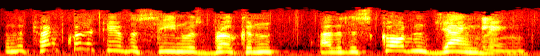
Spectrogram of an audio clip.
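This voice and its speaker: A man's voice: high-pitched, sing-song, moderate pace, slight background noise. A man playing a genial older English doctor who tells of his past adventures in an avuncular, fussy manner, in 1940s radio drama style. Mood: genial, reminiscing. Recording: dull old radio broadcast.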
